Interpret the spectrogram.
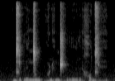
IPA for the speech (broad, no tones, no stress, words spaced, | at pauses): d͡ʑepleŋ͡ǀy pɔ̤ɳe̤nd͡ʒe̤ rʉre̤χɔ d͡ʑe̤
